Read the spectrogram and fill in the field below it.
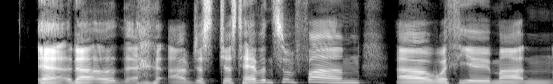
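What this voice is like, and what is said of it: Usual voice. Nothing is said of it.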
